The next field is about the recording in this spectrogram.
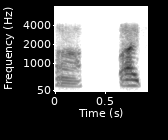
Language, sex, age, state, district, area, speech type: Kannada, female, 30-45, Karnataka, Dakshina Kannada, rural, conversation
